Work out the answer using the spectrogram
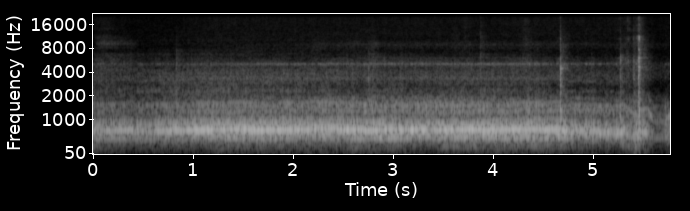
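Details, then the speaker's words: E-waste LG/NEC VCR: steady mid-pitched motor whine with faint ticks, then a clunk; stuck rewinding, tape not pulled around the head, stop and eject unresponsive; dirty mode switch. "It's trying to turn the tape, but it hasn't pushed the tape up around the head at all. And I can't seem to stop it."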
